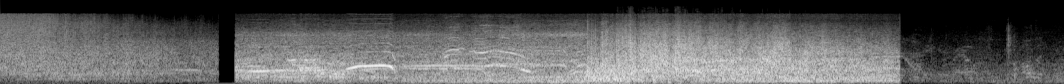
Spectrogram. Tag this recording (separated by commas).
airplane flyby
